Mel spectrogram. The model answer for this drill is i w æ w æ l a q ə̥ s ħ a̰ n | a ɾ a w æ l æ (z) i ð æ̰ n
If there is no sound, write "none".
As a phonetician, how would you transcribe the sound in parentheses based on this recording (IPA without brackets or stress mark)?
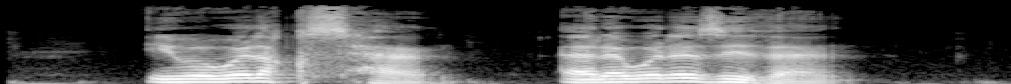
z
